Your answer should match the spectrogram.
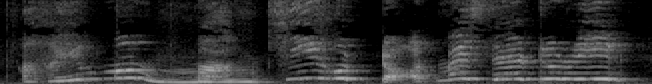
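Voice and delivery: high silly monkey voice; monkey character. Acted. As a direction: announce it as a goofy monkey. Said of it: "with my monkey mouth".

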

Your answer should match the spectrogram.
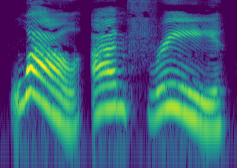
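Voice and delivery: delighted butterfly escaping; excited wow. Acted. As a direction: burst out free and thrilled.

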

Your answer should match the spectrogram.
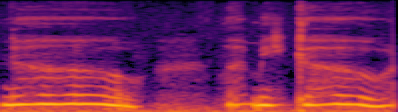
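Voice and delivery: high-pitched struggling cry; shrieking. A narrator's reading. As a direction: cry out to get free. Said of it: "I shrieked".

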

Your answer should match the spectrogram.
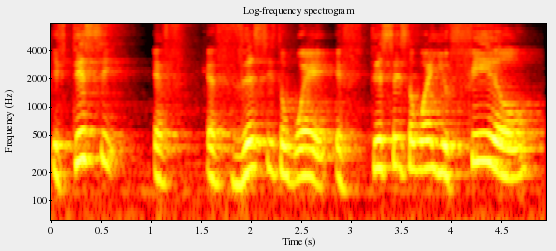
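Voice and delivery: very slow phrase practice; slow drill. Shown as a demonstration. Teacher drills the phrase slowly. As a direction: draw each word out. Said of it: "slow repetition drill".

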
